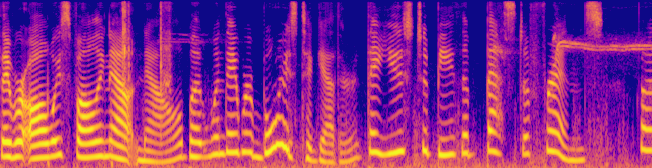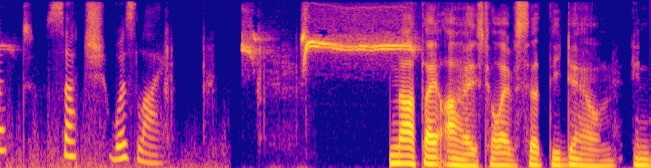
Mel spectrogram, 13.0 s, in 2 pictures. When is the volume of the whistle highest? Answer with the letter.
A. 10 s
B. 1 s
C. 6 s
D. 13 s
A.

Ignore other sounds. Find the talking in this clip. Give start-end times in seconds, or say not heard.
0.0-8.2, 10.4-12.9.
